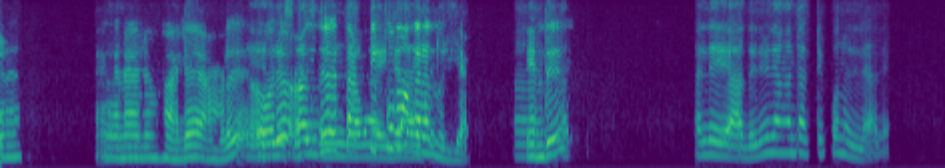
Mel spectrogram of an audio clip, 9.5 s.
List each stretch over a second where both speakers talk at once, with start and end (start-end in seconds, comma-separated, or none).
2.6-4.3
